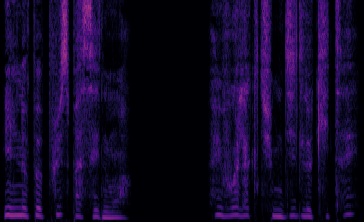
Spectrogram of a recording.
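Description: A woman reading aloud as a patient, gentle mother soothing her child, her voice soft and dropping to whispers. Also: on the high side, brisk, husky, no room sound, studio quality, voice pushed up. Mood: tender.

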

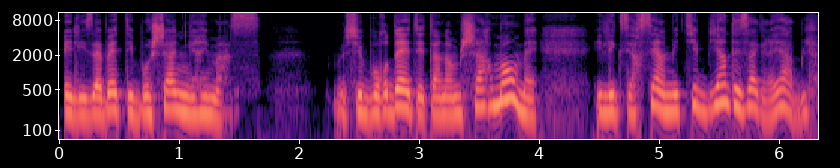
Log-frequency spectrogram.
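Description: Mellow-voiced woman reading a story. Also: mid-range voice. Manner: measured, expressive. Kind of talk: scripted storybook narration.

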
